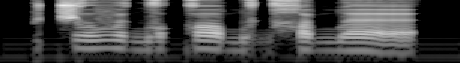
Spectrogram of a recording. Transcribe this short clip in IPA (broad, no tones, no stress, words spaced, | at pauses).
t͡ʃʊβɵ ɡok ɔbəɡχɵ bɜ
